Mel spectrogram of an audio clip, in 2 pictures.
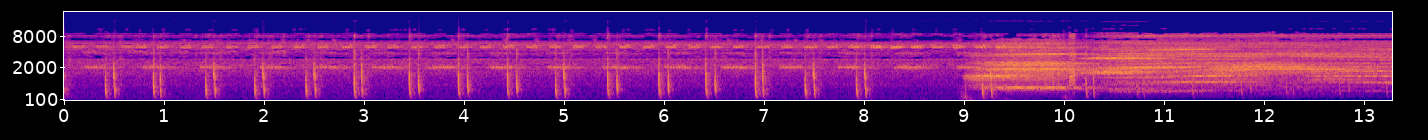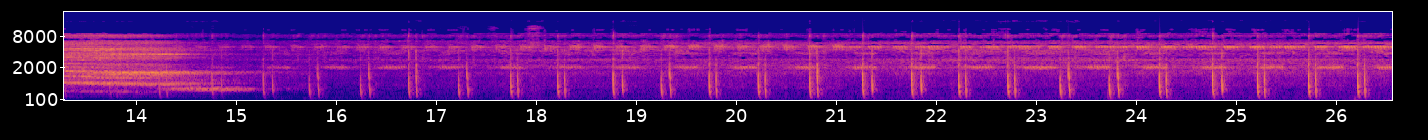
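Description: Footsteps tread on grass at a steady pace.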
